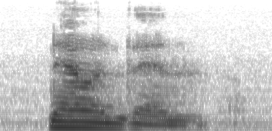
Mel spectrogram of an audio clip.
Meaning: Synonym of occasionally, sometimes, intermittently
- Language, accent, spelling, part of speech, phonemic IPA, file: English, Australia, now and then, adverb, /ˌnaʊ ən(d)ˈðɛn/, En-au-now and then.ogg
